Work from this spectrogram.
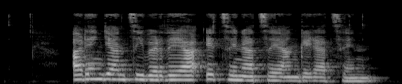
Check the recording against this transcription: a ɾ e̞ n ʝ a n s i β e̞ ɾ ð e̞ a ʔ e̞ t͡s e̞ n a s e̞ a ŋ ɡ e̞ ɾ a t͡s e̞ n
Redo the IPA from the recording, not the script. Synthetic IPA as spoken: a ɾ e̞ n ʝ a n t͡s i β e̞ ɾ ð e̞ a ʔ e̞ t͡s e̞ n a t͡s e̞ a ŋ ɡ e̞ ɾ a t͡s e̞ n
